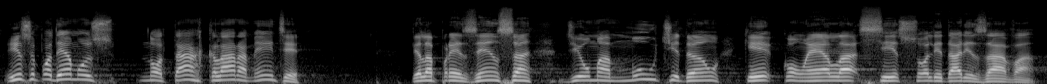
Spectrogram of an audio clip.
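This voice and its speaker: A man preaching a sermon as pastor, slow and dramatic, with rhetorical repetition. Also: sits high, in a large hall. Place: church hall.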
